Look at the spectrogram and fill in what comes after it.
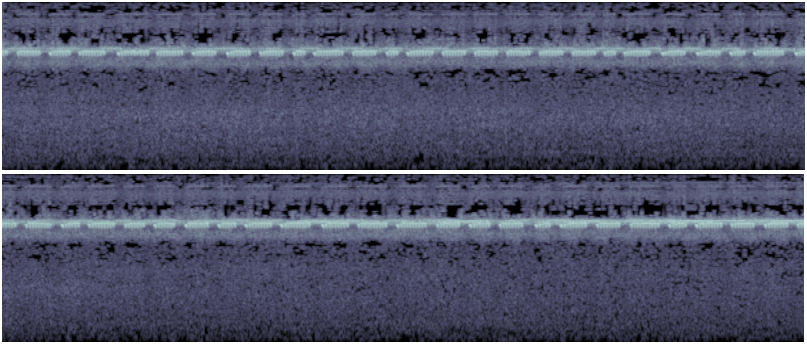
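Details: Insects chirping in a steady, dense high-pitched trill with rapid pulsed repetition, a continuous nature soundscape with no other clear sounds.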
